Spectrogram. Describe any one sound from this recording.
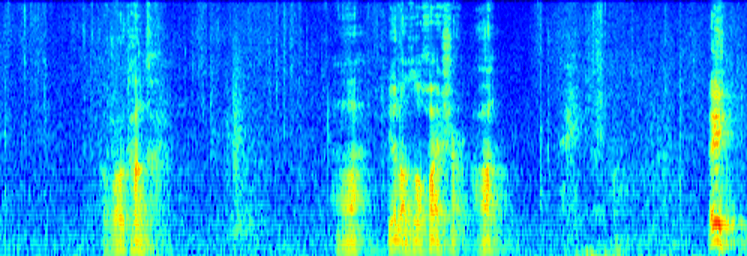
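A middle-aged man speaks nearby in a teasing, scolding tone.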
